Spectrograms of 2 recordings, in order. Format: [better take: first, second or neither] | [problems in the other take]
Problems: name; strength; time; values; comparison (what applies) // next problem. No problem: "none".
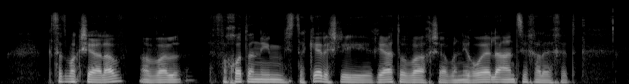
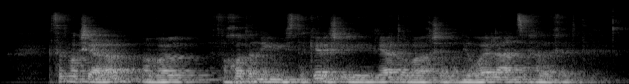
first | off-mic speech; far // room echo; noticeable; dies away in 0.8 s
